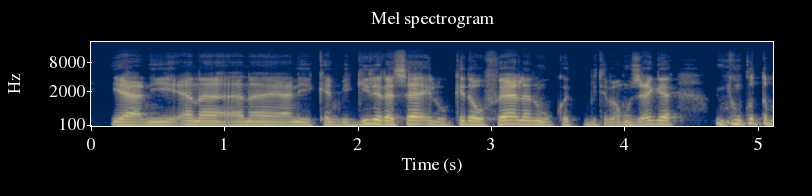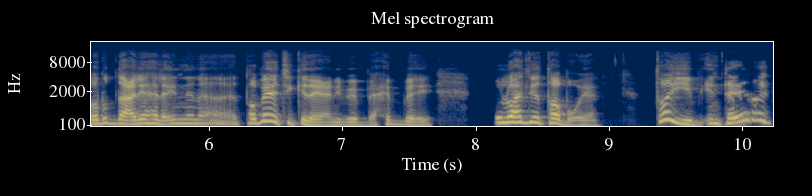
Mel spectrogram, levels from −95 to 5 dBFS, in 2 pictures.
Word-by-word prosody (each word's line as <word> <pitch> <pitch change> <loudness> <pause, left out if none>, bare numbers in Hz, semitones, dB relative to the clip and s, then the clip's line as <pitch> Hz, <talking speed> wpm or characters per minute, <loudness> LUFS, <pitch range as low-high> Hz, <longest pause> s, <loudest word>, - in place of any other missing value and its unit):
يعني 135 +1 0
أنا 140 -2 -1
أنا 140 0 -2
يعني 130 -1 -3
كان 130 +1 -6
بييجي 125 +7 -3
لي 180 - +5
رسائل 155 -1 +2
وكده 145 +4 -1
وفعلًا 160 +2 +2
وكانت 130 -3 -7
بتبقى 130 +2 -9
مزعجة 150 +3 -1 0.3
يمكن 175 0 -1
كنت 195 +1 -4
بارُد 185 +1 0
عليها 190 +3 +5
لأن 185 +2 -1
أنا 185 -1 -5
طبيعتي 230 +1 +3
كده 170 -4 +2
يعني 130 -1 -1
ب - - -11
باحب 150 0 -7 0.7
وكل 230 +2 +4
واحد 250 -2 +7
ليه 245 - +4
طبعه 205 - +1
يعني. 110 -2 -11 0.4
طيب 265 - +3
أنت 195 -1 -2
إيه 225 - +6
رأيك 315 -9 -1
155 Hz, 195 wpm, -22 LUFS, 135-185 Hz, 0.7 s, واحد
